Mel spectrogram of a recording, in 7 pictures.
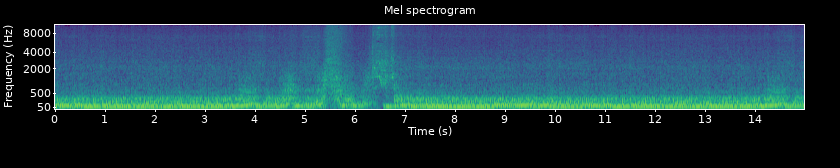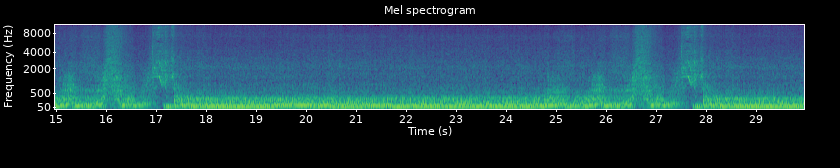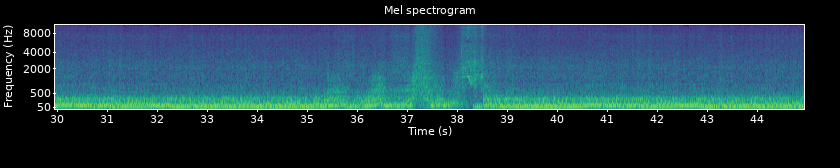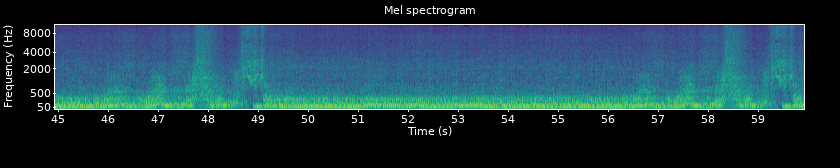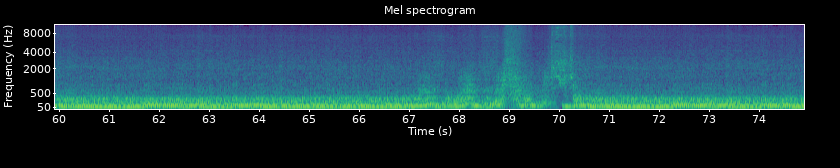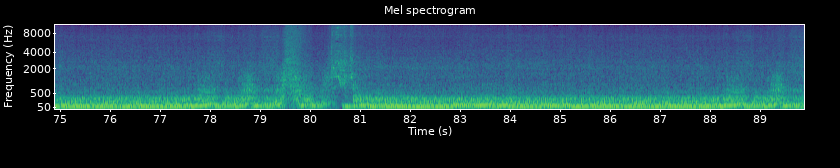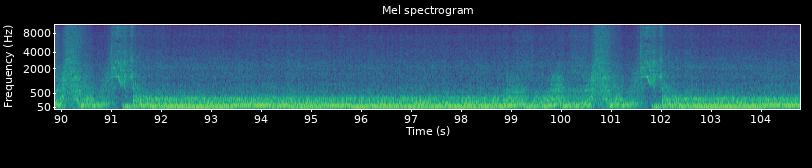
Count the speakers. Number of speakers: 0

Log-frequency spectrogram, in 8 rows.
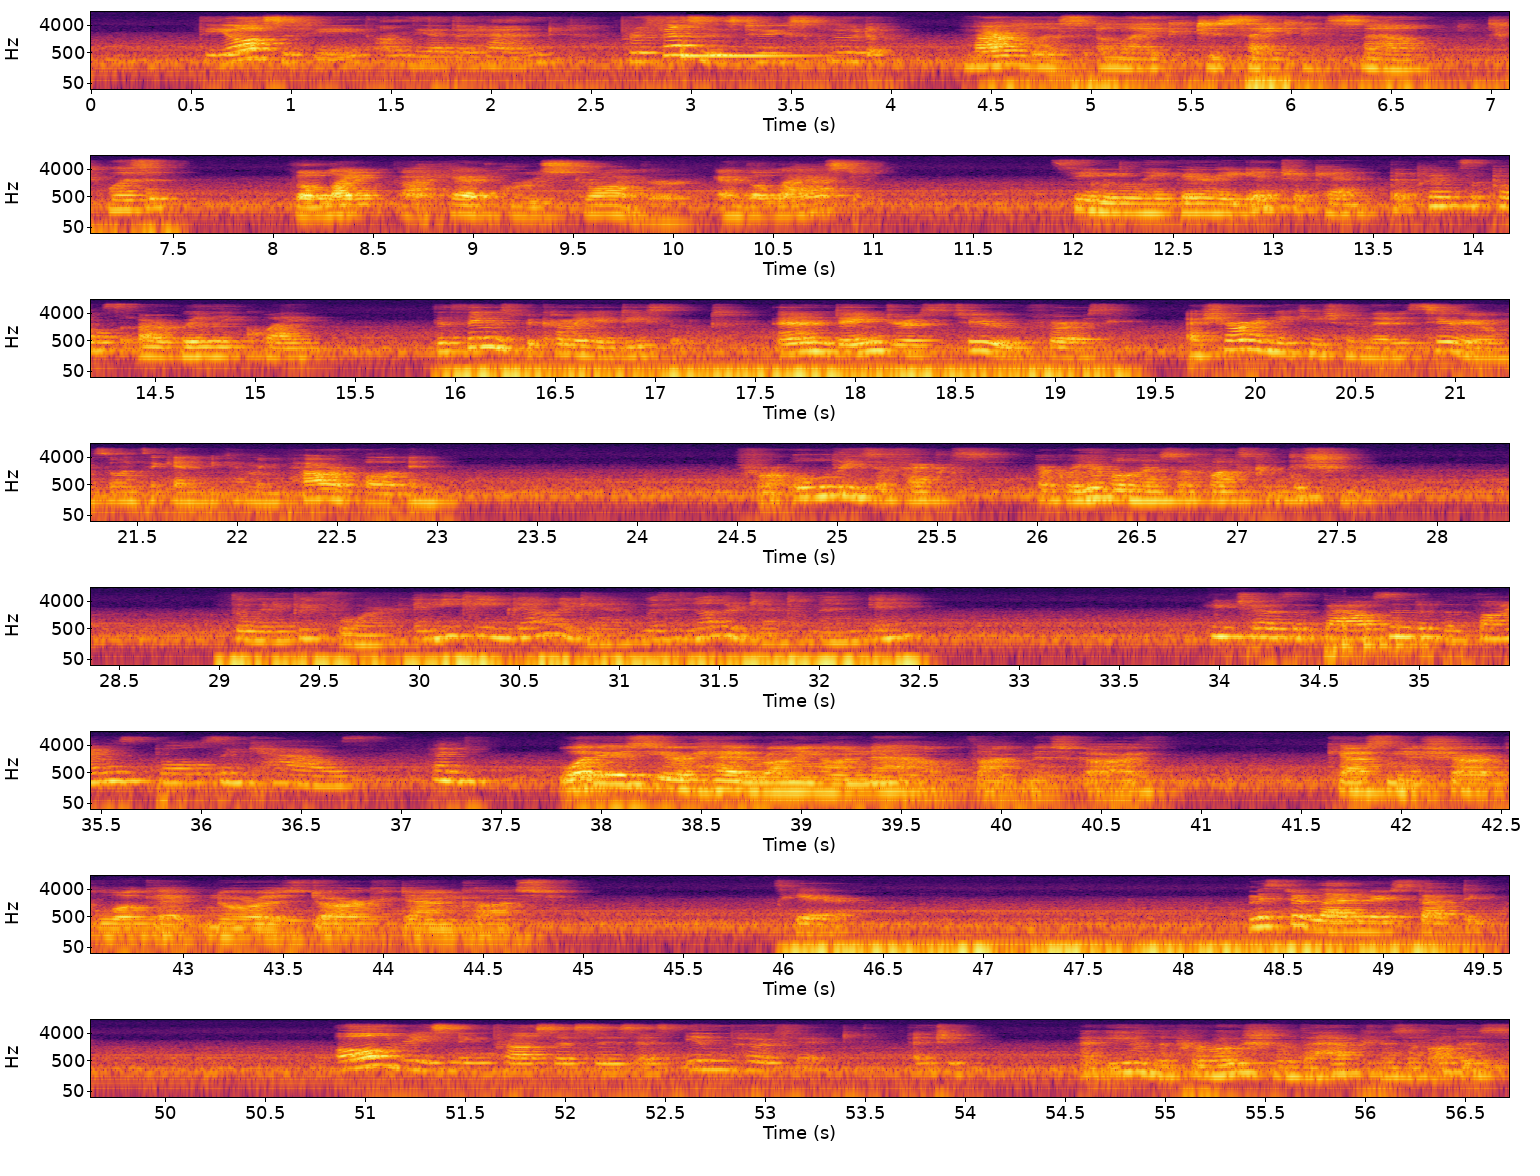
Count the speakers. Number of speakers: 10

